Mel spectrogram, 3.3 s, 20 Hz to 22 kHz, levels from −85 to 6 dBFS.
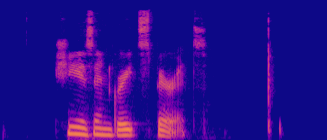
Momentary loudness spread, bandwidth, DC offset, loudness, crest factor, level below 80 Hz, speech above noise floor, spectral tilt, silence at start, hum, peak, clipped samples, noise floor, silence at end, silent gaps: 16 LU; 16.5 kHz; under 0.1%; -27 LUFS; 20 dB; -66 dBFS; 53 dB; -4.5 dB/octave; 0.55 s; none; -10 dBFS; under 0.1%; -79 dBFS; 0.55 s; none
